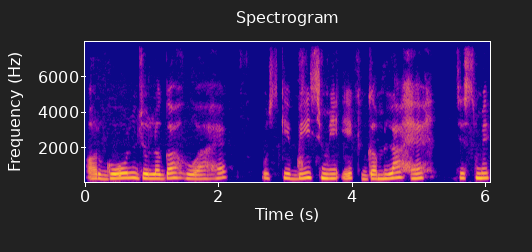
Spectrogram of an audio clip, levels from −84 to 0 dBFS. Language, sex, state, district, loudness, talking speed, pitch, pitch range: Hindi, female, Bihar, Gaya, -18 LUFS, 140 wpm, 265 Hz, 250-275 Hz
